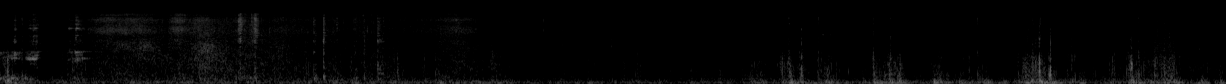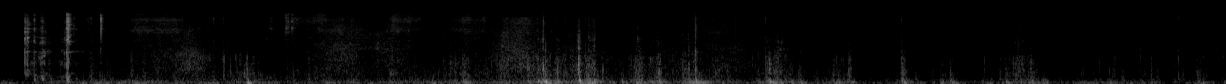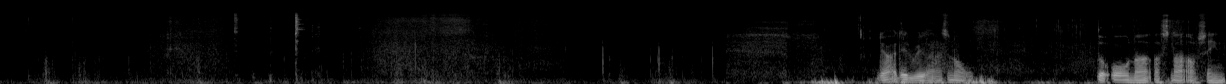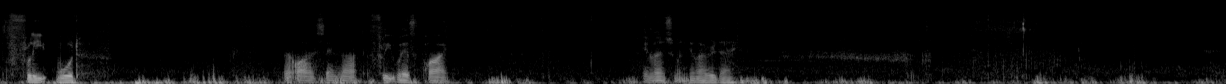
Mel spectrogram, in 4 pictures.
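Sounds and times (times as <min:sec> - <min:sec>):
footsteps on stony ground: 0:32.7 - 0:37.5.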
